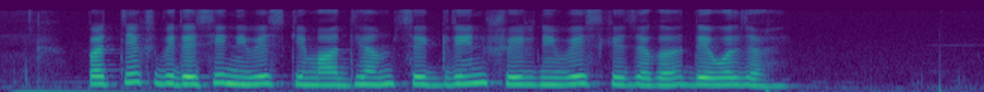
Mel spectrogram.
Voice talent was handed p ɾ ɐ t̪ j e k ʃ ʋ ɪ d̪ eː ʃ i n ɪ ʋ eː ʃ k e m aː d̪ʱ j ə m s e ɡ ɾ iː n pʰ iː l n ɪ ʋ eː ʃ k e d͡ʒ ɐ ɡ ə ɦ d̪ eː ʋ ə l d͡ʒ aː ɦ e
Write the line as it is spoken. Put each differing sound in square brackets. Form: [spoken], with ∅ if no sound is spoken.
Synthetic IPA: p ɾ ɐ t̪ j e k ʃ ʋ ɪ d̪ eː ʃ i n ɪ ʋ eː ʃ k e m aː d̪ʱ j ə m s e ɡ ɾ iː n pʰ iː l n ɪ ʋ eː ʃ k e d͡ʒ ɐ ɡ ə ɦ d̪ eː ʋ ə l d͡ʒ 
